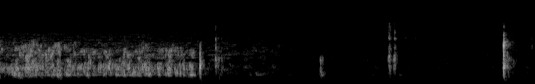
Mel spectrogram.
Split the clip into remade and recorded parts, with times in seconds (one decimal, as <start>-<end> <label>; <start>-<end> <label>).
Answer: 0.0-5.4 recorded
